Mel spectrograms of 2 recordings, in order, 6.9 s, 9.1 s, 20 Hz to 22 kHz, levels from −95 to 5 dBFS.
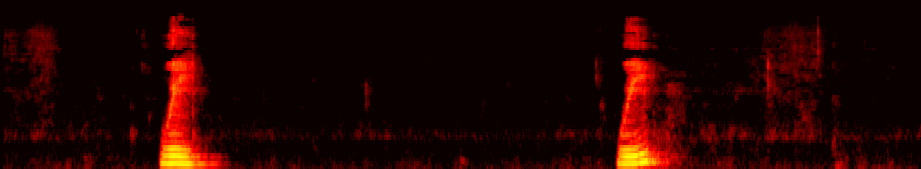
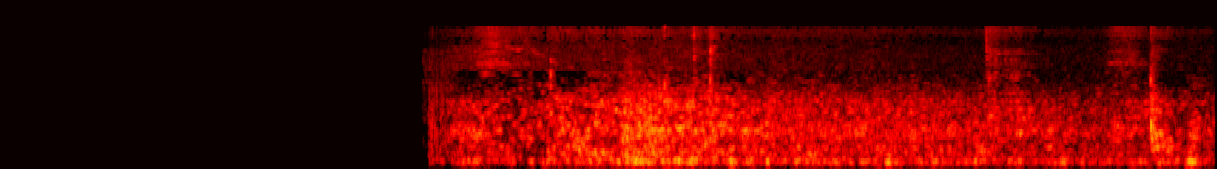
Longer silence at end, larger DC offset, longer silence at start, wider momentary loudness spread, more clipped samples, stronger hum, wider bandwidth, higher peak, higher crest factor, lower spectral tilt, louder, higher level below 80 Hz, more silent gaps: first, 1.95 s vs 0 s; neither; second, 1.2 s vs 3.2 s; second, 10 LU vs 15 LU; neither; neither; first, 14 kHz vs 11.5 kHz; first, -12 dBFS vs -22 dBFS; about the same, 22 dB vs 22 dB; first, -7 dB/octave vs -4.5 dB/octave; first, -27 LUFS vs -43 LUFS; first, -72 dBFS vs -84 dBFS; neither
